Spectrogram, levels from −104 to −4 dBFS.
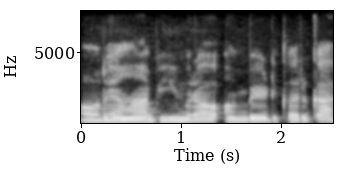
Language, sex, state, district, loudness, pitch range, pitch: Hindi, female, Uttar Pradesh, Ghazipur, -12 LUFS, 200-210 Hz, 205 Hz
